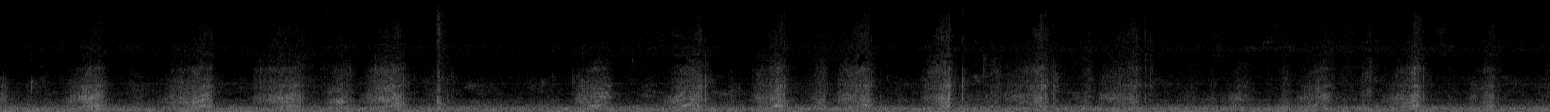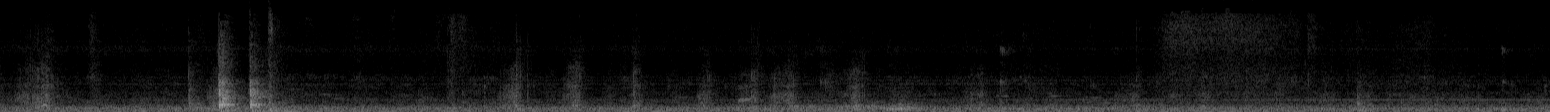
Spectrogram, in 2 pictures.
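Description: Dry cornstarch being chewed by mouth: a steady run of squeaky crunching chews, about two or three a second, that thins out after about twelve seconds. A brief louder rustle comes about thirteen seconds in, when the cardboard starch box is handled.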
